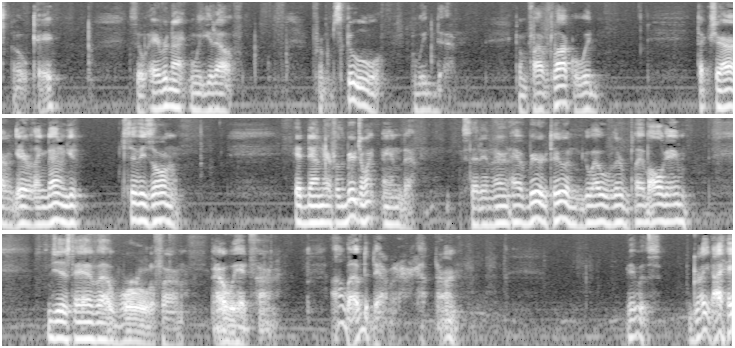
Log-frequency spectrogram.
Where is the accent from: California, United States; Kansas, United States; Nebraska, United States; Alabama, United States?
Kansas, United States; Englewood; also born or lived in Ashland / Dodge City / Greensburg; I was born in Ashland, lived in Dodge City, Greensburg, Englewood, grew up on the Grove Ranch up northwest of Englewood, and learned how to break horses and work cattle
